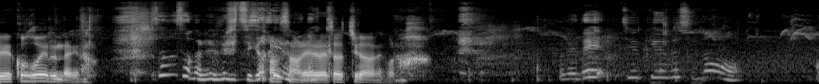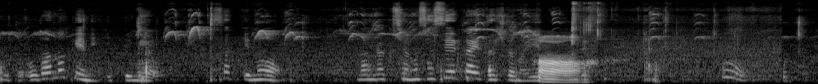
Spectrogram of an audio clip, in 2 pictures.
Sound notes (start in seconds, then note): 2.1 laughs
